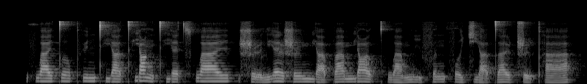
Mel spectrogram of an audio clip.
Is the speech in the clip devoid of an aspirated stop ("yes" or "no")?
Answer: no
